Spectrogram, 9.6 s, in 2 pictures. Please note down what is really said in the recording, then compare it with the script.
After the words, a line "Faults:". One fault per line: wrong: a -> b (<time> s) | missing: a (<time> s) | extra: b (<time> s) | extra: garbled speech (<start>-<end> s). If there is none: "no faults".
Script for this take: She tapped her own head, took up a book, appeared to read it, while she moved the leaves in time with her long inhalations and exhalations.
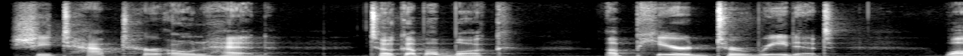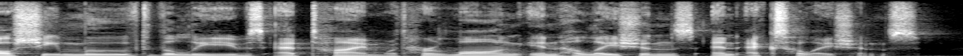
She tapped her own head, took up a book, appeared to read it, while she moved the leaves at time with her long inhalations and exhalations.
Faults:
wrong: in -> at (6.2 s)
